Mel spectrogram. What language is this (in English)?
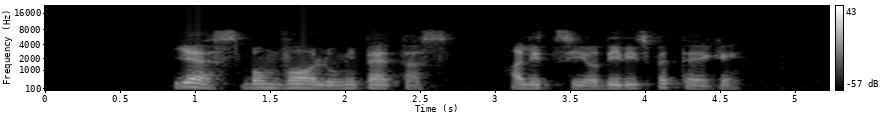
Esperanto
